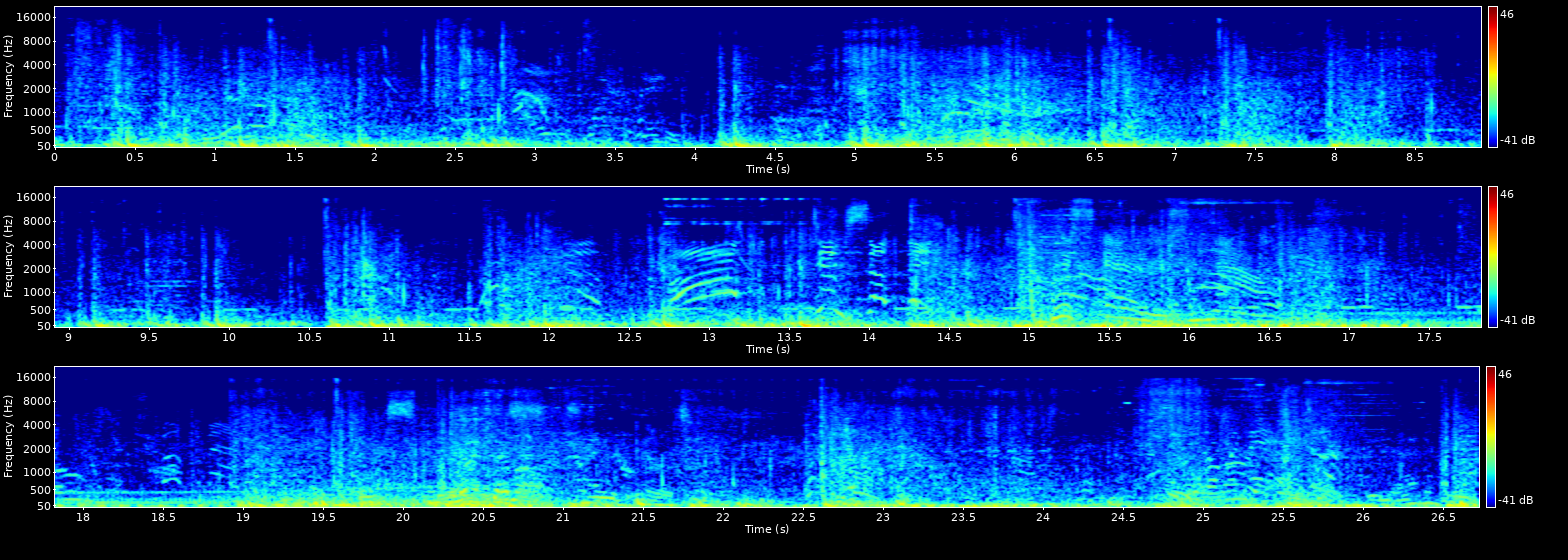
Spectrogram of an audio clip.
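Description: Guns fire in rapid bursts with sharp bangs.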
